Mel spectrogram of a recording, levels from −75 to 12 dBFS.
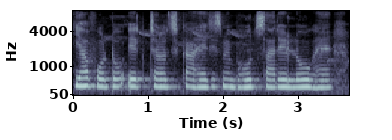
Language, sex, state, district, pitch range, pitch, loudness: Hindi, female, Uttar Pradesh, Shamli, 225-235 Hz, 225 Hz, -15 LUFS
